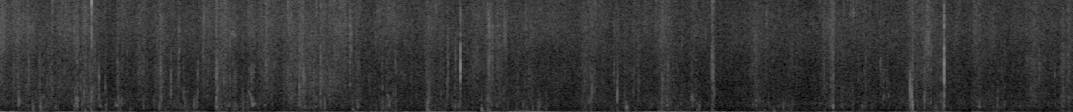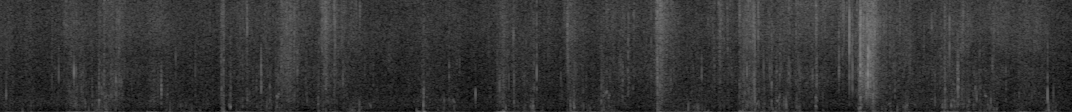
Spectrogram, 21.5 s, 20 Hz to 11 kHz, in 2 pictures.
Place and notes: Trehörningsjö, vandring på stig - Walking trail
Walking alongside the Husån rapids through the woods on the trail back to Kerstins Udde for coffe discussions about the sound experiences on the soundwalk on World Listening Day, 18th july 2010.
